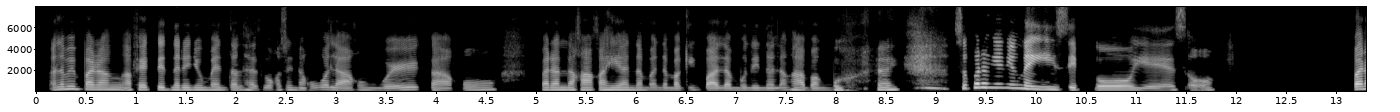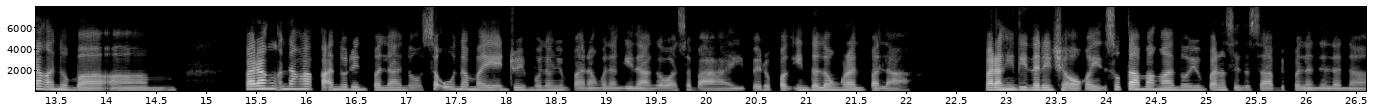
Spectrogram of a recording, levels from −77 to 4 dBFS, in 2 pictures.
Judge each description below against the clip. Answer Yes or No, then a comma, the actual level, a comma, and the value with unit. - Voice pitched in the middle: Yes, medium, 175 Hz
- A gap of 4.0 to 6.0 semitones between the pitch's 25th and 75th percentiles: No, average, 3.0 semitones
